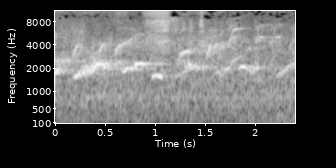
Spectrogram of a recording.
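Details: Common redstart singing to defend a territory with a nest, May–June 2018, while feeding young on insects: short whistled phrases around the middle register, repeated several times, over a soft background of other distant birds.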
